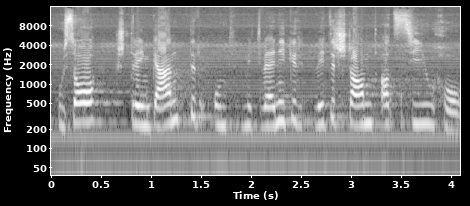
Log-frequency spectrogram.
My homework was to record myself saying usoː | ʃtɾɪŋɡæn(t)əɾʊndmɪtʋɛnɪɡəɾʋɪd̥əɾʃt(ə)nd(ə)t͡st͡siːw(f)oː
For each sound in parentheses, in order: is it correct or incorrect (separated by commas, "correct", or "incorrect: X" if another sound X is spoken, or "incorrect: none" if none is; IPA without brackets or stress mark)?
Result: correct, incorrect: ɑ, incorrect: ɑ, incorrect: χ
